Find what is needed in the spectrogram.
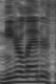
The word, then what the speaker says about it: Nederlander: It's called Take a Banana for the Ride at the Nederlander Theater. Am I saying that right? – Yes, legendary 103-year-old Broadway theater.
